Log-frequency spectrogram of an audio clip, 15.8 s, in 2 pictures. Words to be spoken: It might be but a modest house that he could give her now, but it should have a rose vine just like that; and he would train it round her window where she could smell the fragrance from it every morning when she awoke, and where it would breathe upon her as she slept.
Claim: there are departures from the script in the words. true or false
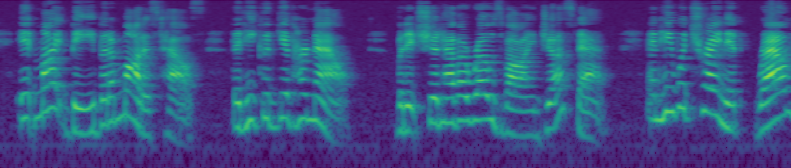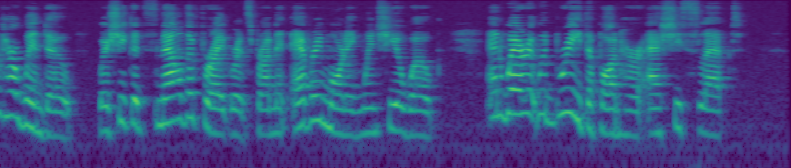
true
